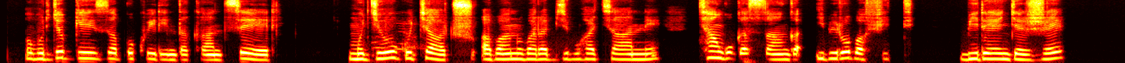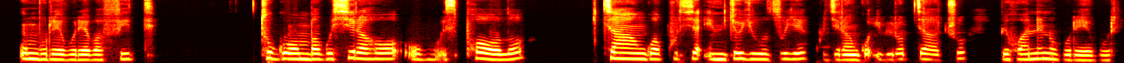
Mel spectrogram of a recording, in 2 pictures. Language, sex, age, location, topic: Kinyarwanda, female, 18-24, Kigali, health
